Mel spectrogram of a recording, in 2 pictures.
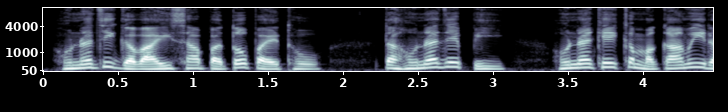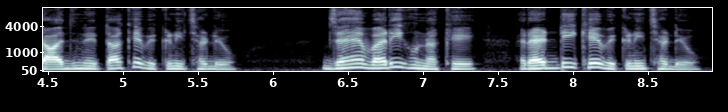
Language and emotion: Sindhi, neutral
